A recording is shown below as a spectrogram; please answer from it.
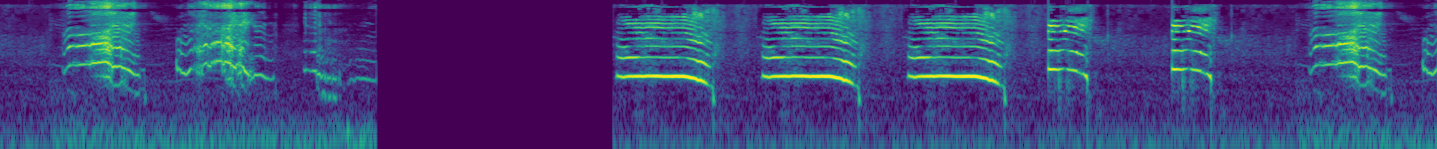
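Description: A fox gives a series of high, whining calls, some held steady before dropping sharply in pitch.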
